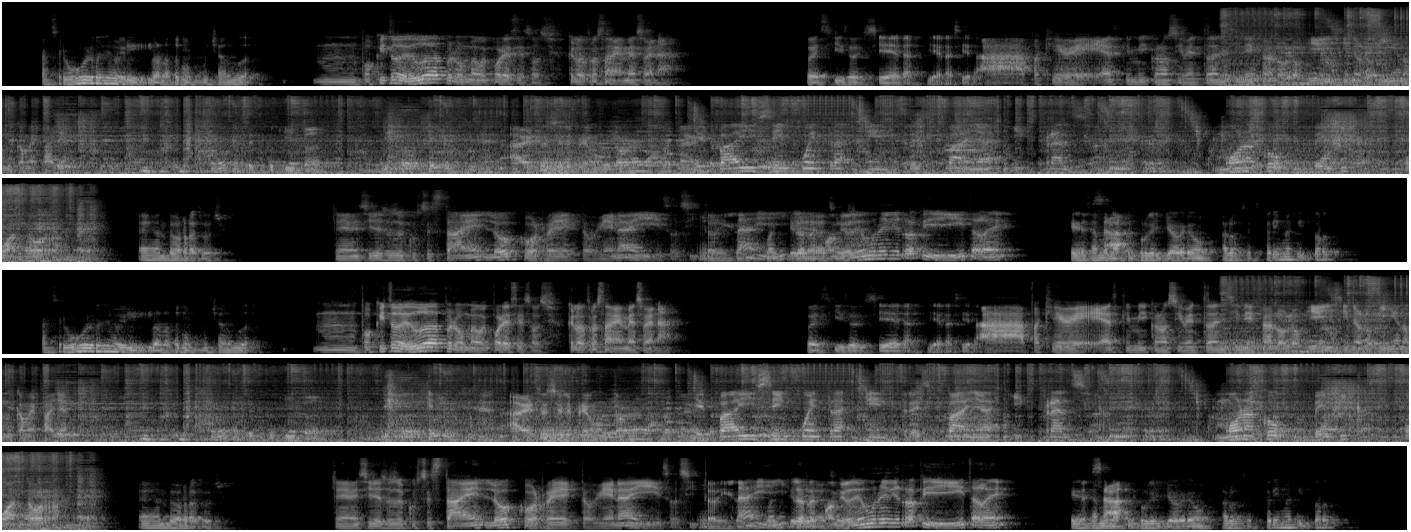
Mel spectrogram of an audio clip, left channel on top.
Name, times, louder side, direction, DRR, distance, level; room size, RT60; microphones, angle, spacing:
voice 1, 0.4-2.5 8.0-9.8 15.4-15.9 16.5-17.3 20.8-21.1 29.5-30.4 35.1-36.6 38.8-41.4, equal, 35° left, 5 dB, 1.4 m, -32 dB
voice 2, 3.1-6.8 9.7-14.8 17.9-20.3 21.0-25.2 26.2-27.8 28.1-28.8 31.4-38.2 38.9-39.5, right 3 dB, 40° right, 7 dB, 1.3 m, -30 dB
sound 1, 12.2-29.1, equal, 5° right, 2.2 m, -31 dB
14.5 x 6.8 x 4.2 m, 0.43 s
head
